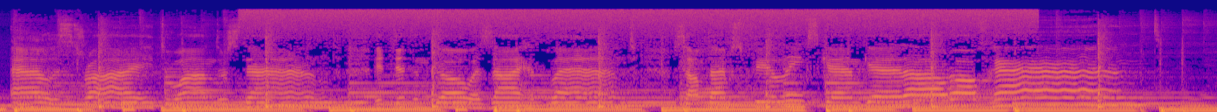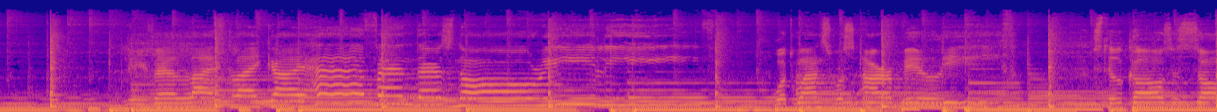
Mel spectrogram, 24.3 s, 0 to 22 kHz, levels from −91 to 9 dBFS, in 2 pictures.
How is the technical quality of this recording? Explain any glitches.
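There's one clear problem, and it's a big one while it lasts. From 2.39 to 10.39 s the audio drops to low bit depth with noise shaping: only 5 bits, with the rounding error pushed upward, so a thin, bright hiss almost as loud as the sound itself rises sharply toward the top end.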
